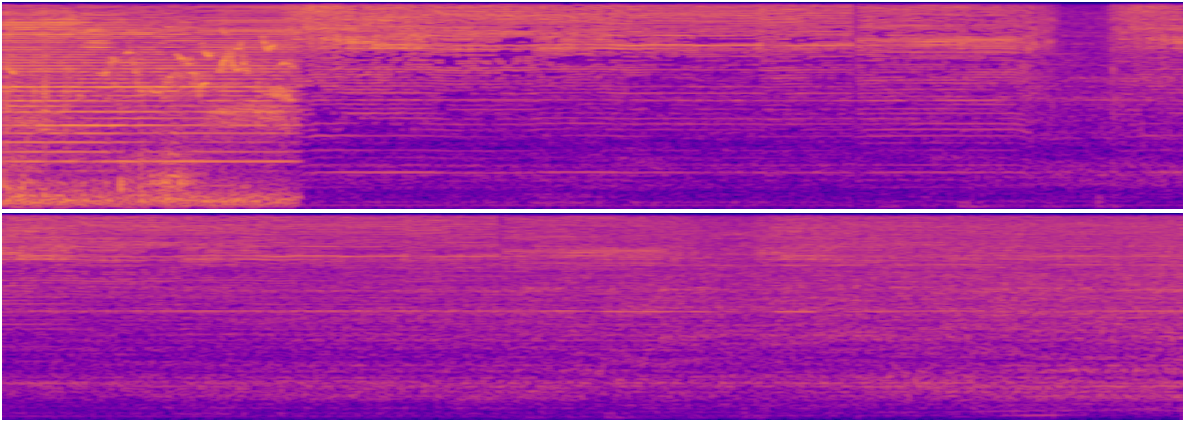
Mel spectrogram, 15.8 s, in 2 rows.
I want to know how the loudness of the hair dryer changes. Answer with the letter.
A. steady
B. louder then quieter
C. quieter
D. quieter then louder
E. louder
E.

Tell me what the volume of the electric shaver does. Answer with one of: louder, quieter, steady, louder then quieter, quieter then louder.
quieter.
